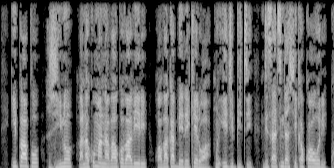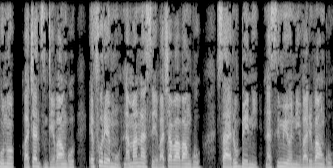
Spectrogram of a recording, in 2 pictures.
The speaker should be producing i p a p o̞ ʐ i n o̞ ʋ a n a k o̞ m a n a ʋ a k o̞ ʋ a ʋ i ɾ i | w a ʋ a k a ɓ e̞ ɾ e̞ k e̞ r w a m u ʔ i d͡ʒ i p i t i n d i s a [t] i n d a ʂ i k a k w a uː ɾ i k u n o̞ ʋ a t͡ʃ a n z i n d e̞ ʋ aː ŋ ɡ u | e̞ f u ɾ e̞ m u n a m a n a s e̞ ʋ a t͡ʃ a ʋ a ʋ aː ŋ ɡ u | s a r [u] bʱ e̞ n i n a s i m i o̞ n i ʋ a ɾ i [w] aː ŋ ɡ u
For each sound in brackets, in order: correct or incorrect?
correct, correct, incorrect: ʋ

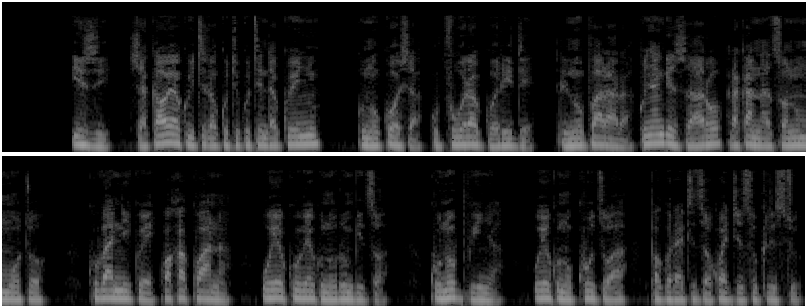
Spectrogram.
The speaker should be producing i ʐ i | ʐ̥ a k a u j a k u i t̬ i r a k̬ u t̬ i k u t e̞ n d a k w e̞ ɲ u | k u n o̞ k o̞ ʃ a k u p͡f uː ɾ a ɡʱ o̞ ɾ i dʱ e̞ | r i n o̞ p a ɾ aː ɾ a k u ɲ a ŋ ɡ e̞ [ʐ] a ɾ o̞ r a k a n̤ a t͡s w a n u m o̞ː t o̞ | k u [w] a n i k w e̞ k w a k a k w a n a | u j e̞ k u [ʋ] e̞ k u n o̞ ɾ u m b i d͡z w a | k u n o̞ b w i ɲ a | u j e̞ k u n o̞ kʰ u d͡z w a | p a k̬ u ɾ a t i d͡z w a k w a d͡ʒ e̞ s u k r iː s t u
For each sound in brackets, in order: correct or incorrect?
correct, incorrect: ʋ, correct

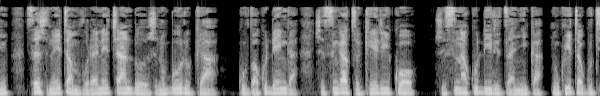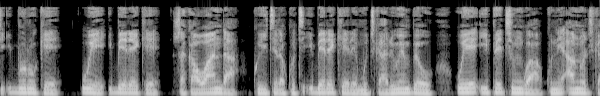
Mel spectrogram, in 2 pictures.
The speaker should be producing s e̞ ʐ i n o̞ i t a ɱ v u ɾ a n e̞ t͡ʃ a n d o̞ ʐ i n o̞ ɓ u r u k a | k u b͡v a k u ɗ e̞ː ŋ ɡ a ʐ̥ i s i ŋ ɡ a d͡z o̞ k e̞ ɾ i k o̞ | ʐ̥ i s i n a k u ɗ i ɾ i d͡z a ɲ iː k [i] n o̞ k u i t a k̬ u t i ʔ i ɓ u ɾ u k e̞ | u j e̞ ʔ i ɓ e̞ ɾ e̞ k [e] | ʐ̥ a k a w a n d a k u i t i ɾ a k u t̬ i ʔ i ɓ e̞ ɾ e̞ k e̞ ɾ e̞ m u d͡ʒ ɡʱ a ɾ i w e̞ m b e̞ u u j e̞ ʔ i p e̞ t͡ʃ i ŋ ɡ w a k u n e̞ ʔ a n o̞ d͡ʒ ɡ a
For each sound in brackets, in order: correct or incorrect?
incorrect: a, correct

